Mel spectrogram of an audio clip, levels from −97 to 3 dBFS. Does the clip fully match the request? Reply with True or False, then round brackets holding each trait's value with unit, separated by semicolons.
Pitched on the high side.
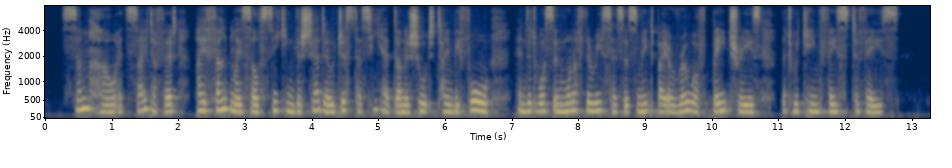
True (205 Hz)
